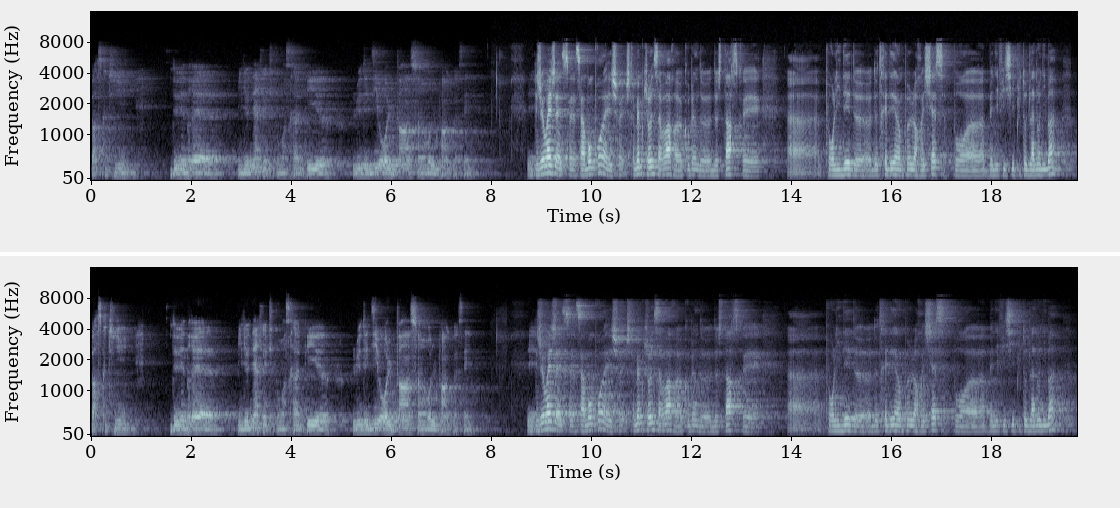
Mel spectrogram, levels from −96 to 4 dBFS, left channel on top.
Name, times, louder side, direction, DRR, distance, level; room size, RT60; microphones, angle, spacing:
voice 1, 0.0-1.0 1.6-2.6 2.9-7.6 8.7-9.0, right 2 dB, 50° right, 9 dB, 0.5 m, -31 dB
voice 2, 8.9-19.6, left 5 dB, 45° left, 12 dB, 0.3 m, -26 dB
12.5 x 4.6 x 4.7 m, 2.1 s
head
